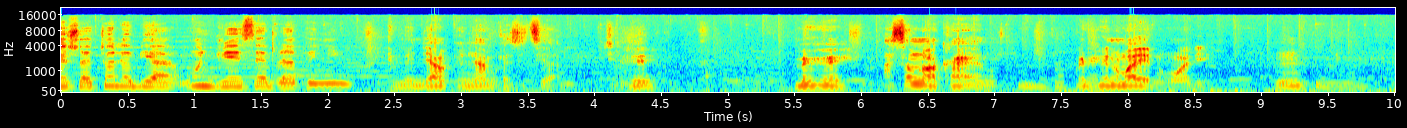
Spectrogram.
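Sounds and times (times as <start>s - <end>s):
man talking: 2.4s - 4.6s, 5.5s - 7.0s, 7.6s - 9.4s
bird cooing: 4.6s - 10.0s.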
